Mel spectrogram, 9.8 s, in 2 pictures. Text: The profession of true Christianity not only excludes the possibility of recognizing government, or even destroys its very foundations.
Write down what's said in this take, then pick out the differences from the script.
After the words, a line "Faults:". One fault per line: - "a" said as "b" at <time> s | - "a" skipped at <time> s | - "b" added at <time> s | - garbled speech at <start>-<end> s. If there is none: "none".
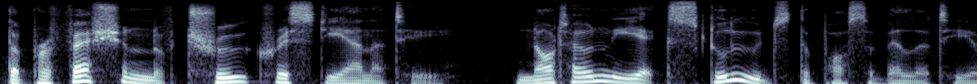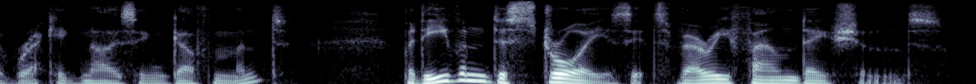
The profession of true Christianity not only excludes the possibility of recognizing government, but even destroys its very foundations.
Faults:
- "or" said as "but" at 6.9 s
